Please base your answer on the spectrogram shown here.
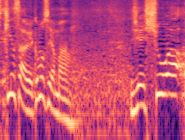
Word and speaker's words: Yeshua: El verdadero nombre es Yeshua. ¿Ok? Yeshua. Así que si queremos pronunciar bien el nombre del Hijo de Dios, sería en hebreo Yeshua.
